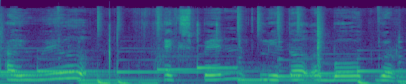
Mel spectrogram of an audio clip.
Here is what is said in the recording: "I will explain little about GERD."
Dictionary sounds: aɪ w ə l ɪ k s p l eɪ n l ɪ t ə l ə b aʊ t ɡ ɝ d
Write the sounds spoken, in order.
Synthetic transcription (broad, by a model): aɪ w ə l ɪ k s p eɪ n l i t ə l ə b aʊ t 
